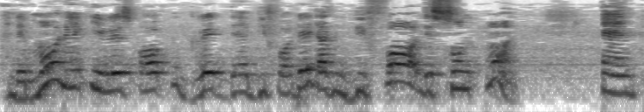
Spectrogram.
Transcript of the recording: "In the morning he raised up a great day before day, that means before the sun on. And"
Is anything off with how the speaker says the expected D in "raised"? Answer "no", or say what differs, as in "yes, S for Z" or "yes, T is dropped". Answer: yes, D is dropped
